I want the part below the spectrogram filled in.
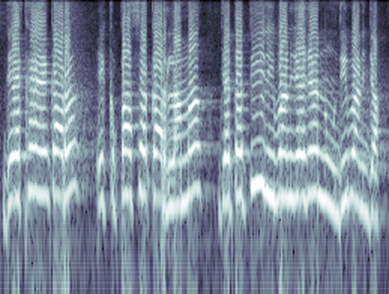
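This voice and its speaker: Very high-voiced woman, sulky and quick. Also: steady tone, fairly bright tone. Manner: sulky, complaining, threatening to leave. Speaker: married daughter in a sketch. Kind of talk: scripted village family sketch.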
